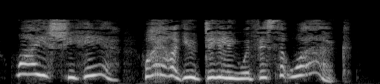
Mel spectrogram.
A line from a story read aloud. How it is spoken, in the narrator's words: cried Marcy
